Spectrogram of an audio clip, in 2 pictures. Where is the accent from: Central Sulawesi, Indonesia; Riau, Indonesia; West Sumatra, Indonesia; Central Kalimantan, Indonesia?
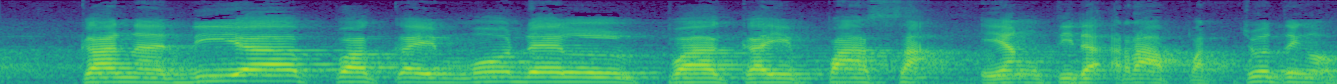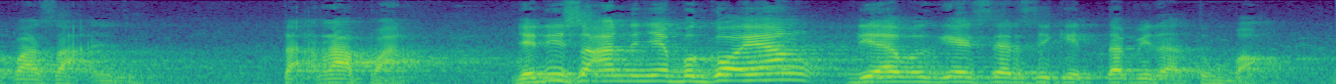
Riau, Indonesia; Saya dari Riau.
